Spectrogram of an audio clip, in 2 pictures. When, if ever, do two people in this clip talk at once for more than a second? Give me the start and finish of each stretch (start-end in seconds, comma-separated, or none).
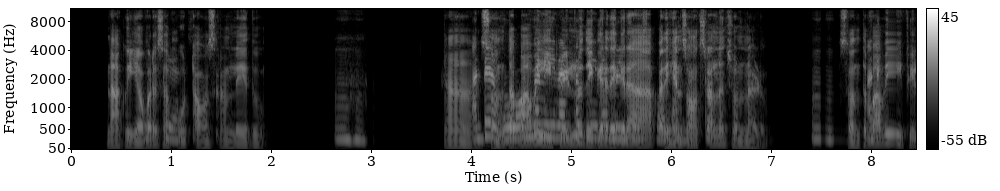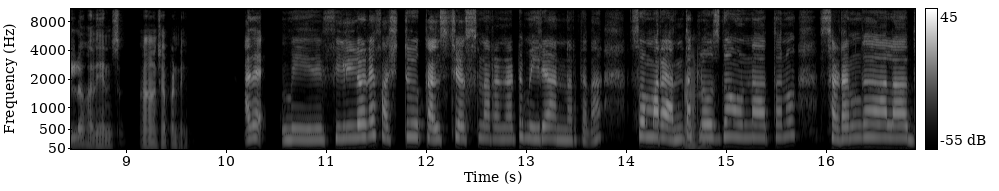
4.0-6.4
